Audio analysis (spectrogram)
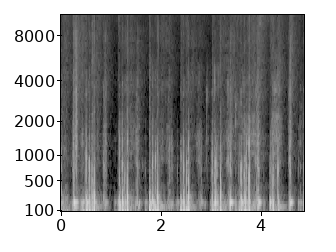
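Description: Fingertips of both hands quickly tap and scratch around the sides of a black foam windscreen on a silver microphone. The result is bursts of deep, muffled thumps and soft rustling scratches, almost entirely low in pitch with no bright edge, separated by brief quiet gaps.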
